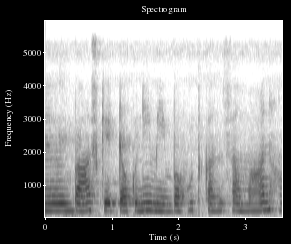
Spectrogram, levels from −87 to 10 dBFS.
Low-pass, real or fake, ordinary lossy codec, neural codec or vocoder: 5.4 kHz; real; none; none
